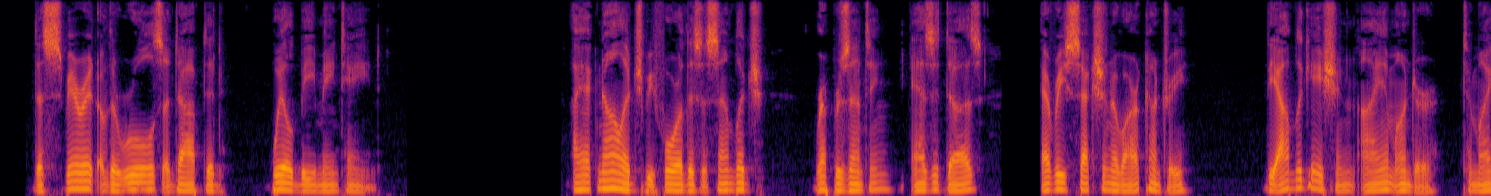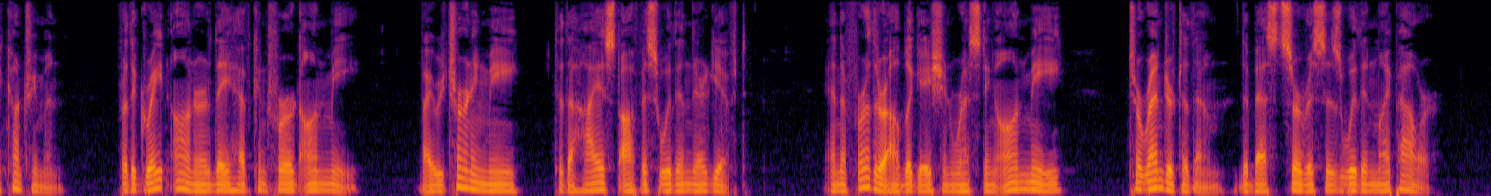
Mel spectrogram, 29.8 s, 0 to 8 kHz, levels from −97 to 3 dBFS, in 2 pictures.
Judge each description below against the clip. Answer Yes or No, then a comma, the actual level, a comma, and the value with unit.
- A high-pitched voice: No, very low, 95 Hz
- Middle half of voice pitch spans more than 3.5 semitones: No, narrow, 2.6 semitones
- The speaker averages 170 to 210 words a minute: No, slow, 135 wpm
